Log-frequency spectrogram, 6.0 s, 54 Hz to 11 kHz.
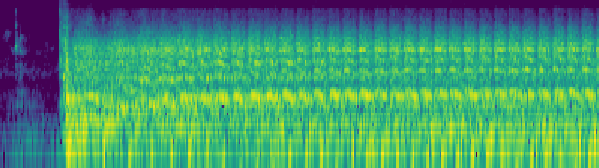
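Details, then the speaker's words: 1954 Minneapolis Moline UBU tractor after tune-up (plugs, wires, cap, rotor, points, condenser, carb clean, timing), choke out: steady cranking about three beats a second that never catches; no-start, owner suspects a piece off the points touching something. "Okay, I think I got it figured out. That little thing off from the off the points was touching the,"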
